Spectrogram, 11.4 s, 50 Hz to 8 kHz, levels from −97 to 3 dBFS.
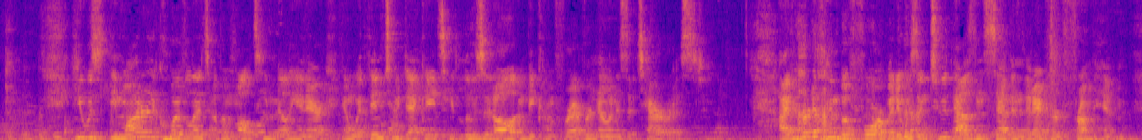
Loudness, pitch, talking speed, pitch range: -28 LUFS, 180 Hz, 200 wpm, 165-200 Hz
